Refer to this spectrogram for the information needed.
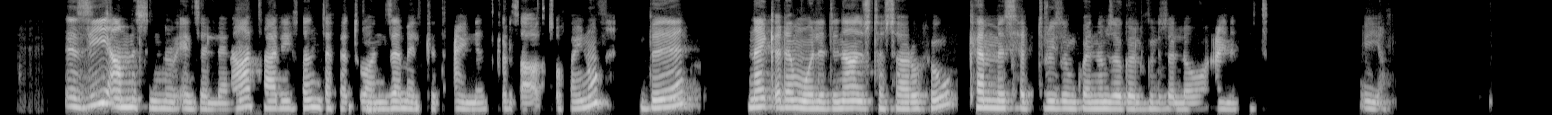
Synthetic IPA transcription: ʔɨziaβmɨsnːɨɾʔezɐlːɐnat̪ʰaɾixɨnt̪ʰɐfɐt̪ʼɾo̞nzɐmɐlkʰɨt̪ʕajnɐt̪kʼɨɾt͡sʼa̰kʼt͡sʼiko̞jnu | bɨ | najkʼɐd̪ɐmwɔlɐd̪ɨnazɨt̪ʰɐsɐɾħukʰɐmːɐsħɨβt̪ʰuɾizɨmkʰo̞jnomzɐɡɐlɡɨluzɐlːɐwoʕajnɐt̪ʰat̪ | ʔɨjːo

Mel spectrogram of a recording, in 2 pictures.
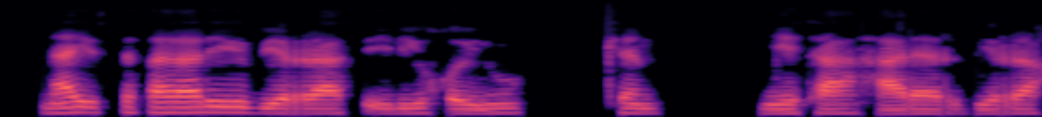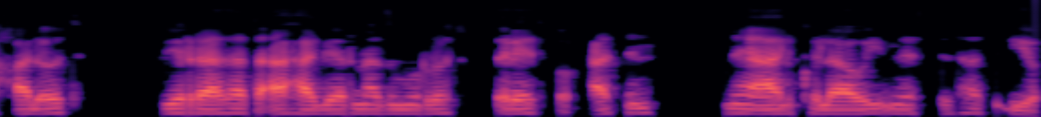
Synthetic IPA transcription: najzɨt̪ʰɐfɐlalɐjubirːasɨʔlikʰo̞jnu | kʰɐmː | et̪ʰahaɾɐɾbiɾːakʰalʔo̞t̪ | biɾːat̪ʰat̪a̰βɦaɡɐɾnazɨmɨɾot̪t͡sʼɨɾet̪̚bɐkʼʕat̪ʰɨnː | ajalkʰolawimɐst̪ʰɨt̪ʰat̪ɨjːo

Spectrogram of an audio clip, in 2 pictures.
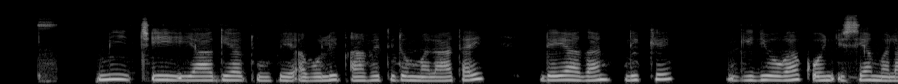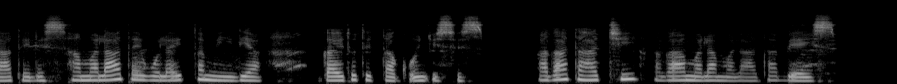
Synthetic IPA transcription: miːt͡ʃʼːiːjaːɡɪjat̪ʼuːpeːʔɐbɔlːɪt̪ʼaːfɛt̪ːɪd̪ɔmɐlaːt̪ɐj | d̪ɛɪjaːɡɐnlɪkːɛ | ɡɪd̪ɪjoːɡaːkʼɔnt͡ʃʼːɪsɪjamɐlaːt̪ɐjd̪ɛshɐmɐlaːt̪ɐjwɔlɐjt̪ːɐmiːd̪ɪjaɡɐjt̪ɔt̪ɛt̪ːaːkʼɔnt͡ʃʼːɪsːeːs | hɐɡaːt̪ɐhɐt͡ʃːɪhɐɡaːmɐlɐmɐlaːt̪ɐbɛjɐjs

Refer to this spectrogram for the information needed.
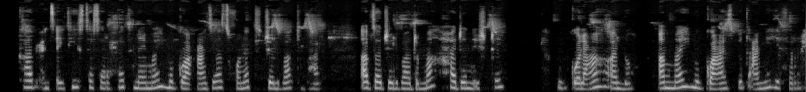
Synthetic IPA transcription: kʰaβʕɨnt͡sʼɐjt̪ʰizɨt̪ʰɐsɐɾħɐt̪najmajmɨɡʷaʕazjazɨxo̞nɐt̪d͡ʒɐlbat̪ʰɨbːahalʔaβzad͡ʒɐlbad̪ɨmːaħad̪ɐnɨɨʃt̪ʰe | kʼːolʕaalːo̞ | ʔaβmajmɨɡʷaʕazbɨt̪ʼaʕmijɛsɨrːɨħ

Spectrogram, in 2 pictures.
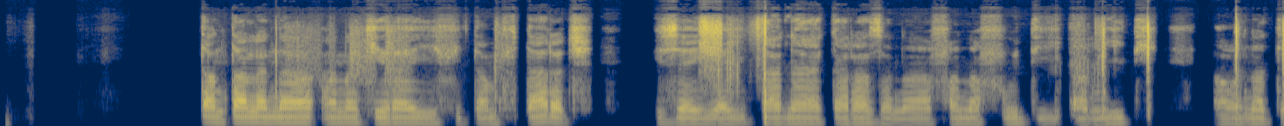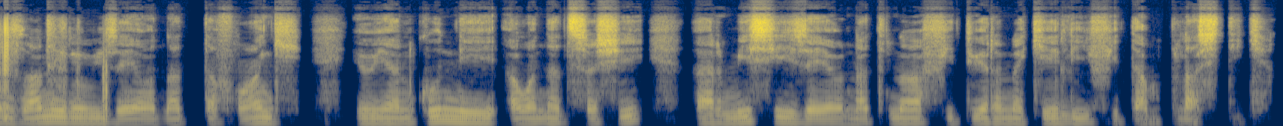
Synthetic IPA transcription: t̪ant̪alanəʔanakiɾajv̥it̪amifi̥t̪aɾaʈ͡ʂə̥ | izajaɦit̪anəkaɾazanəfanafud̪iamid̪i̥ | awanat̪inizaniɾewizajawanat̪i̥nəv̥uaŋɡi̥ewianikuniawanat̪i̥saʃiaɾimisiːzajawanat̪inəfit̪ueɾanəkʰelifit̪a̰miplast̪i̥kʲə̥

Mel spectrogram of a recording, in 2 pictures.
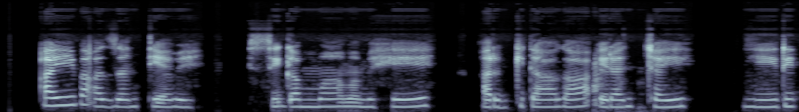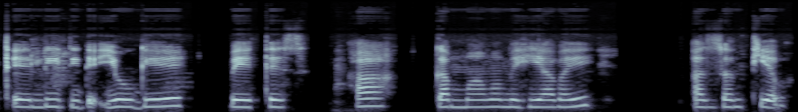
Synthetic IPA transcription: ʔɐjbɐʔɐzːɐnt̪ːɪjɐbɛ | ɪsːɪɡɐmːaːmɐmɛheː | ɐɾɡɪd̪aːɡaːʔɛɾɐnt͡ʃːɐj | jiːd̪ɪt̪ʼe̞ːlːiːd̪ɪd̪ɛʔɪjo̞ːɡe̞ː | be̞ːt̪ːe̞ːs | hɐ | ɡ̥ɐmːaːmɐmɛhɪjabɐj | ʔɐzːɐnt̪ʰːɪjɐbɐ

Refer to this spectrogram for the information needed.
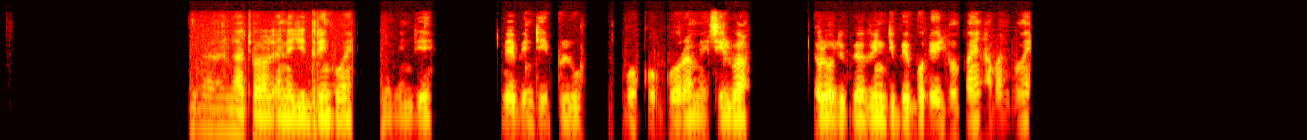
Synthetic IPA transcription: alat͡ʃɔɾalɛ̰nɛd͡ʒidɾiŋkɛ | dɔwindi | bɛbindiblu | ɡɔkɔ̰ɡɔɾamɛsilva | ɗɔlo̰diɓɛvindibɛbɔɗɛd͡ʒumfajɛnhabandumaj

